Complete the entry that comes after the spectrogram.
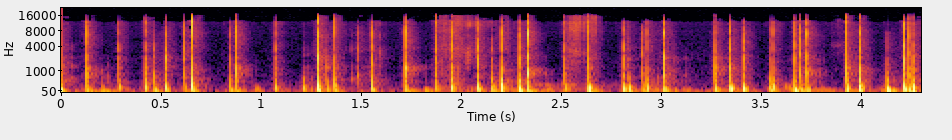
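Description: Long nails tap a medium-sized, soft, hollow cosmetic pouch of glossy red patent vinyl shaped like lips. A quick, uneven run of short, dull taps sounds, each with a low, hollow body and a faint bright click at the top. Every tap dies away almost at once.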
